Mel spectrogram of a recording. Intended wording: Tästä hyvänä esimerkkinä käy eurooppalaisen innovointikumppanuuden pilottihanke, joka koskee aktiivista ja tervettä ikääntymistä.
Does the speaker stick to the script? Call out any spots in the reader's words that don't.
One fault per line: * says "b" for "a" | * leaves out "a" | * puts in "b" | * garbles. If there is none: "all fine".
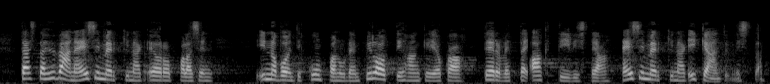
* leaves out "käy"
* says "tervettä" for "koskee"
* says "esimerkkinä" for "tervettä"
